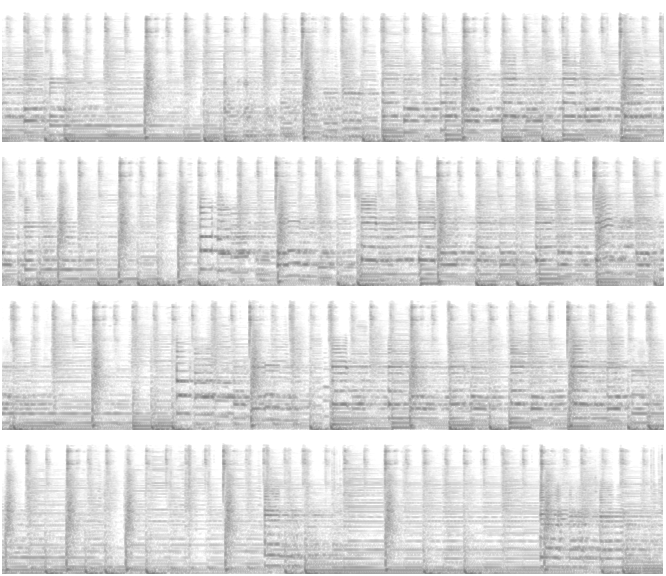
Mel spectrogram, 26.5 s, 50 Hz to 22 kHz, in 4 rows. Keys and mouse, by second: 13.5 F2, 13.9-14.6 drag, 21.6-23.8 drag.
